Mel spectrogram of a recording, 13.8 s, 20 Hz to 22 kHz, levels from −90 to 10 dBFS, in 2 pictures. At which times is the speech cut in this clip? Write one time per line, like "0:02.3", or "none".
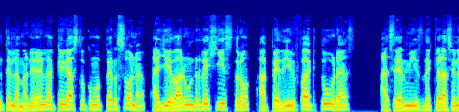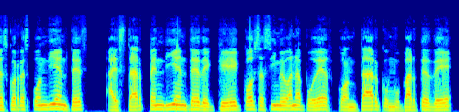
0:02.2
0:03.8

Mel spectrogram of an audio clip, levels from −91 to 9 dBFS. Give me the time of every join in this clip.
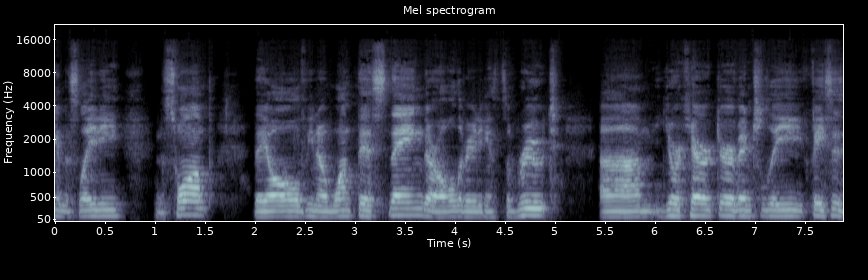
none

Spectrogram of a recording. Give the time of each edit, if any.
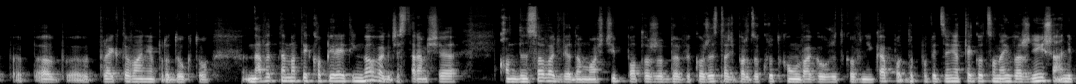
none

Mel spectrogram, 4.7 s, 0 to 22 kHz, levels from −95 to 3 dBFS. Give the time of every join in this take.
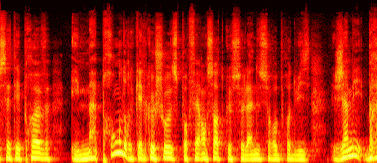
none

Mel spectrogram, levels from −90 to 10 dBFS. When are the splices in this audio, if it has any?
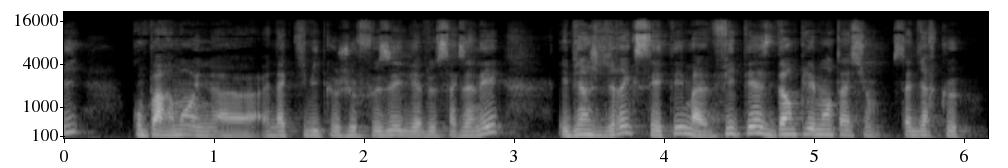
0:01.7
0:02.6

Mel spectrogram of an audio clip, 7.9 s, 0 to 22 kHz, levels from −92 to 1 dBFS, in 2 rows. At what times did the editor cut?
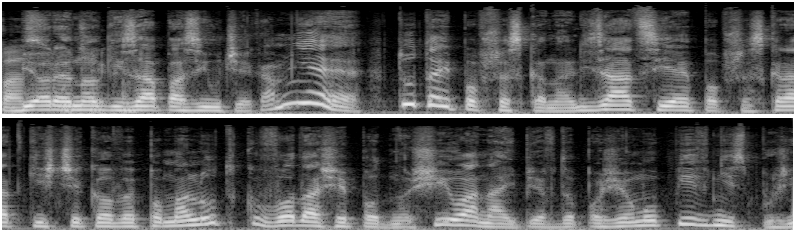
0:01.9

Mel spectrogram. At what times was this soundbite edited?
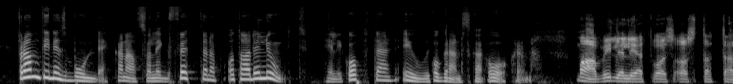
0:01.7
0:02.2
0:03.2
0:04.3

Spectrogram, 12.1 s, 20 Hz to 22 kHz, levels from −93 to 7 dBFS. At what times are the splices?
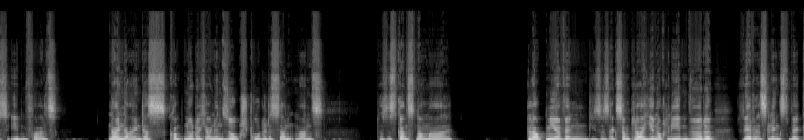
none

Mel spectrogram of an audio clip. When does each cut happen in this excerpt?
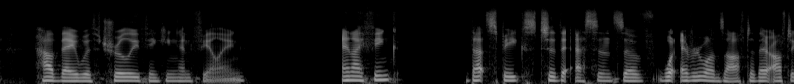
none

